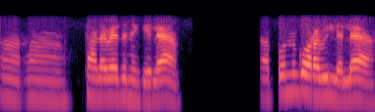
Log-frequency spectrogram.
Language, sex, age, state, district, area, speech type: Malayalam, female, 60+, Kerala, Wayanad, rural, conversation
